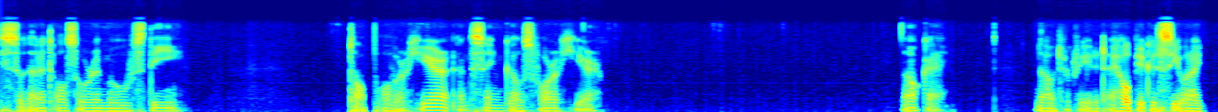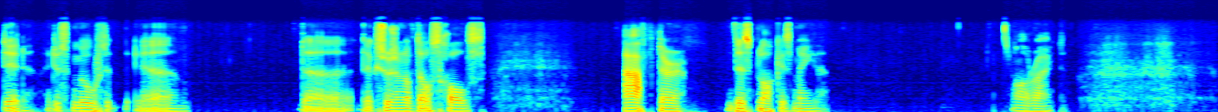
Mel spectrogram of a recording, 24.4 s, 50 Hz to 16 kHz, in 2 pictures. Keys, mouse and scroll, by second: 0.1-1.6 right drag, 1.6 click, 3.3 click, 3.6-4.3 drag, 5.2 click, 6.0 click, 7.1 click, 7.8-11.1 right drag, 15.1 click, 15.8 click, 16.7 click, 17.2 click, 18.3-18.9 right drag, 20.0-20.3 middle drag, 20.6-22.1 right drag, 22.5 right click, 23.4 scroll up 1, 24.1-24.3 scroll up 1.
